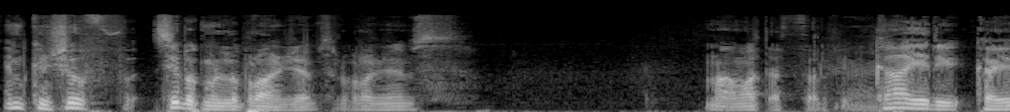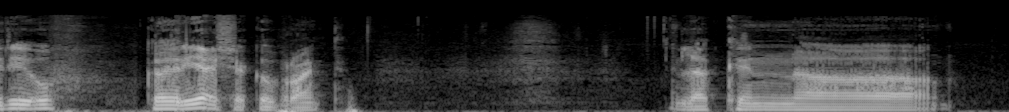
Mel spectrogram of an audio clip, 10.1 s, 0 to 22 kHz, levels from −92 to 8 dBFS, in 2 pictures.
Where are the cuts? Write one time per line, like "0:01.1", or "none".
none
